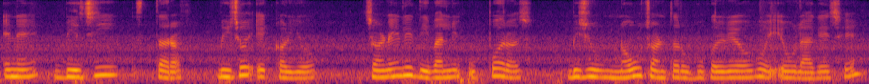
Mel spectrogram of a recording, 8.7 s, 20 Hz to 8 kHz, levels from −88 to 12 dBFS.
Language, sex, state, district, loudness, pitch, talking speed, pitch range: Gujarati, female, Gujarat, Valsad, -15 LUFS, 195 Hz, 140 wpm, 180-210 Hz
